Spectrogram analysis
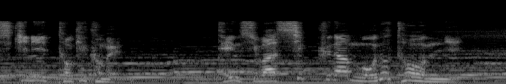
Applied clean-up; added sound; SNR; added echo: none; none; none; reverberation time 0.2 s.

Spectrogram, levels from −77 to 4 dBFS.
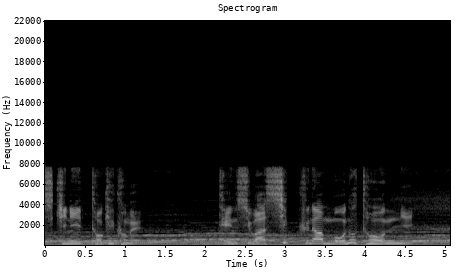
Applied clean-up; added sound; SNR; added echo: none; none; none; none.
